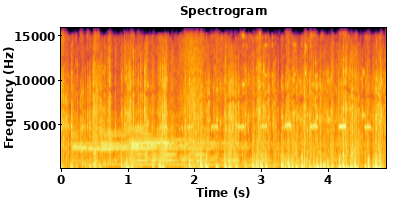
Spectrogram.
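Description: Horse hooves clip-clop rapidly in a steady gallop rhythm in Red Dead Redemption, close and loud, with a snort or whinny and faint clattering mixed in.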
